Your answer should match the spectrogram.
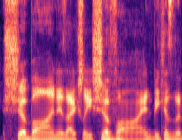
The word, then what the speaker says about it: Siobhan: like Siobhan is actually Siobhan because the B is pronounced like a b or the or the B is pronounced like a V so it's just like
